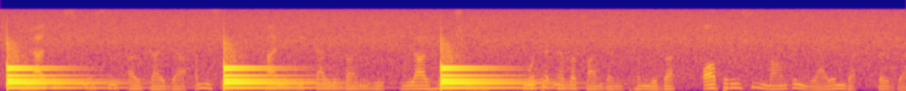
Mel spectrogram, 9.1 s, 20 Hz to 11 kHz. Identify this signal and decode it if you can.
Clock strike, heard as a bell, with speech in Manipuri. 3. Three o'clock.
